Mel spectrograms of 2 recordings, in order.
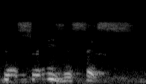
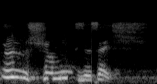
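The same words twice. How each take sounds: First: Chemise begins with an 's' sound. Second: Chemise begins with a 'sh' sound. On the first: The speaker calls it wrong. "d'autres disent" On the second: The speaker calls it right. "au lieu de dire"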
